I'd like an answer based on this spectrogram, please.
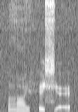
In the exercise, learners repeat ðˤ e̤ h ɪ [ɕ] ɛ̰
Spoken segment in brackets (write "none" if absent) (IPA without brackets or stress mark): ɕ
